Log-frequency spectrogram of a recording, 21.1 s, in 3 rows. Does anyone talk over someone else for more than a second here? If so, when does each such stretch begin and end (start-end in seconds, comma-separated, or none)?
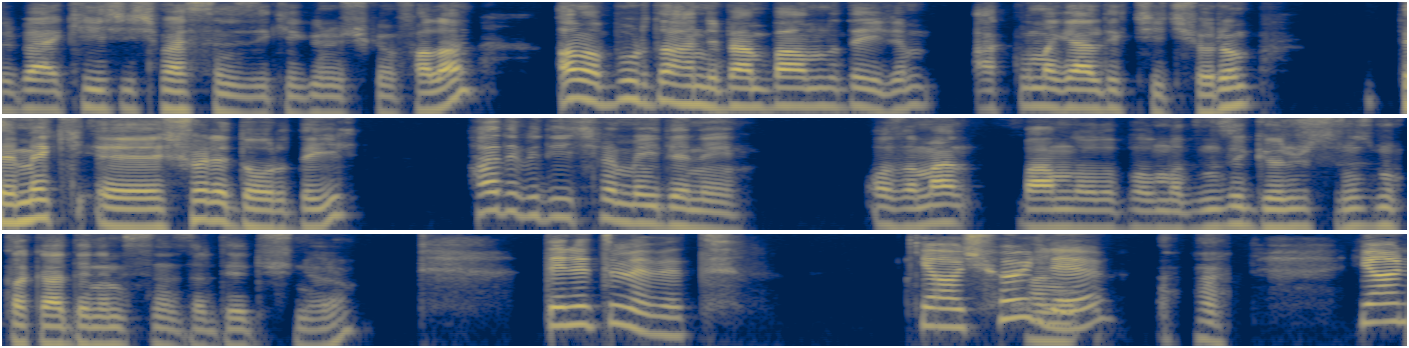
none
